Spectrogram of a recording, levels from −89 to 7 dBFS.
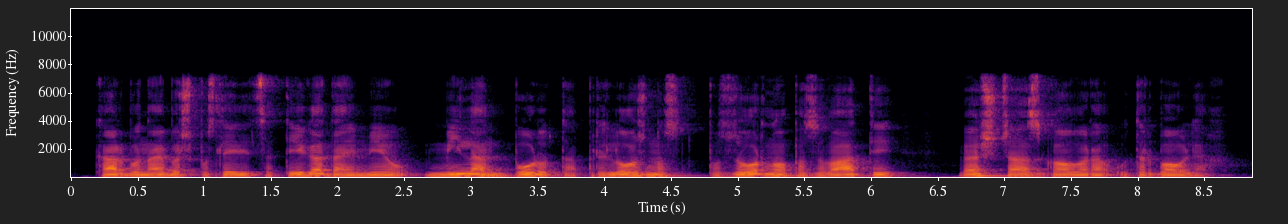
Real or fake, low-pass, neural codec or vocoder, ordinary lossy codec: real; 7.2 kHz; none; none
